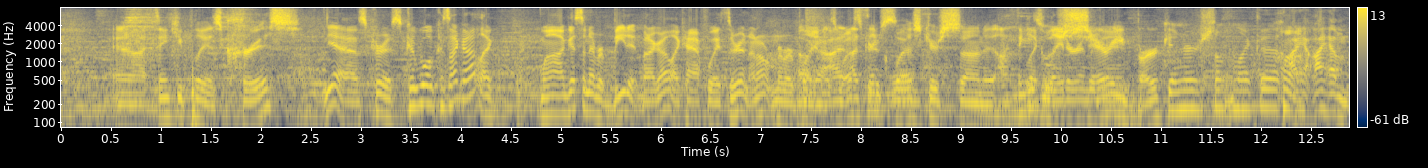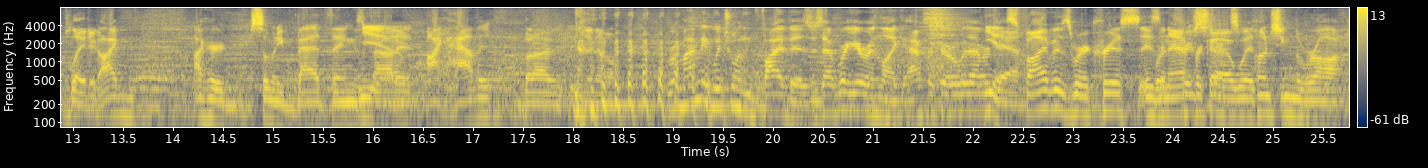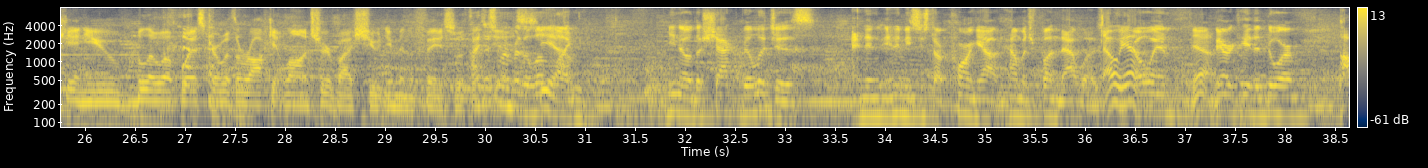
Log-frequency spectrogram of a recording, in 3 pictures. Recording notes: Recorded live from a bar! We were still working out the kinks back then.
